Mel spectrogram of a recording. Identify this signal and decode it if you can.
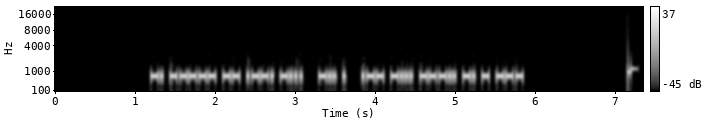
Morse code, heard as a keyed tone, about 40 wpm, 700 Hz. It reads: N0MPB DE WB8NTO
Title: USA Callsign DE Callsign 40wpm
